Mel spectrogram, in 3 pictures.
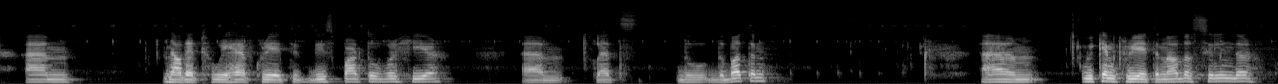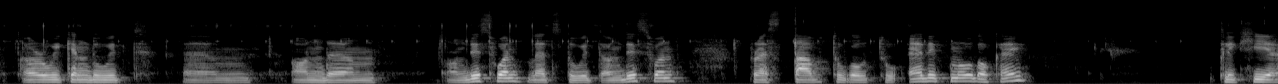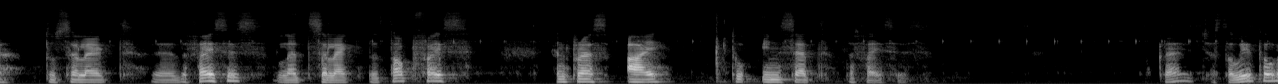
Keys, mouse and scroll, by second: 8.5-11.5 middle drag, 20.6 Tab, 22.5-23.8 middle drag, 23.8-25.1 scroll down 1, 25.1 click, 29.3 click.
